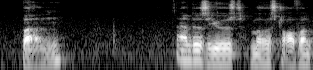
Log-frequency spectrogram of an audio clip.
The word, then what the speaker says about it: 本: This character is pronounced third tone, bun, bun, and is used most often to indicate the root, origin, source, or foundation of something.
